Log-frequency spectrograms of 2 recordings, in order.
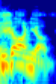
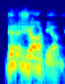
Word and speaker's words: Dzierżoniów: Dzierżoniów. Say it again. Dzierżoniów. It's, and do you see the little dot, Julie, above the Z?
